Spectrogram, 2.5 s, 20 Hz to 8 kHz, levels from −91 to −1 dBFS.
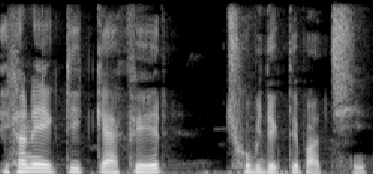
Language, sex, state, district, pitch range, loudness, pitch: Bengali, male, West Bengal, Alipurduar, 120-145 Hz, -17 LUFS, 135 Hz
